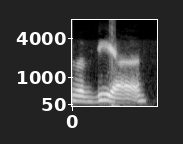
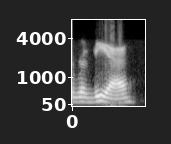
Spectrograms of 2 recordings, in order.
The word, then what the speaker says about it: Revere: I grew up in Revere, or Revere, because normally we don't pronounce our R's.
